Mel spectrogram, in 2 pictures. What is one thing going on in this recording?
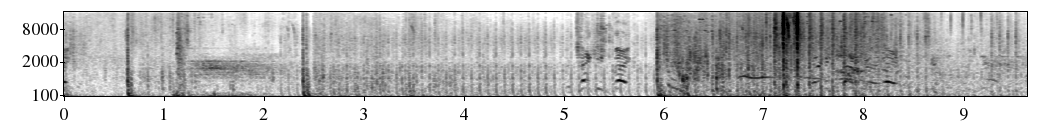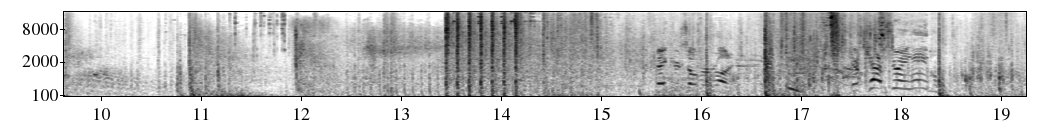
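Rifles fire in sharp, rapid bursts.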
